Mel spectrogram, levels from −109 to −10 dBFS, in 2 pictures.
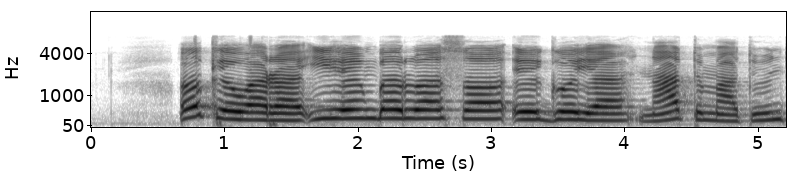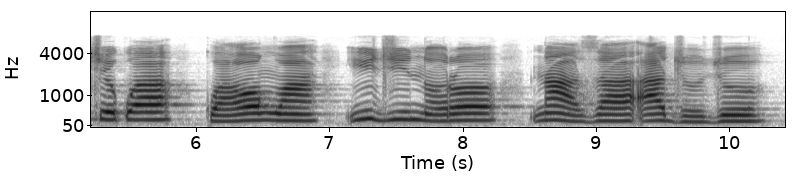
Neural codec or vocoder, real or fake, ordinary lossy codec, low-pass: none; real; none; 7.2 kHz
